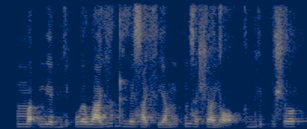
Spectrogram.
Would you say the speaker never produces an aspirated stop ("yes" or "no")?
yes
